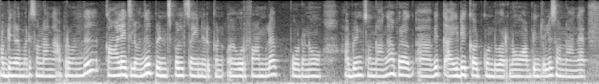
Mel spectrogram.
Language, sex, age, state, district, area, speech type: Tamil, female, 18-30, Tamil Nadu, Erode, rural, spontaneous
